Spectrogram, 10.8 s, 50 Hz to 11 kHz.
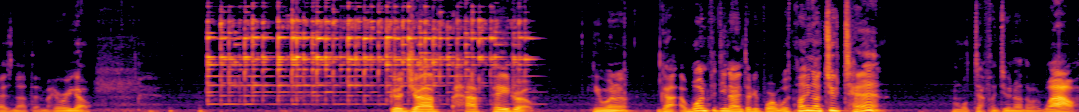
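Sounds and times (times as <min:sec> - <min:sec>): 
speech: 0:00.0 - 0:01.3, 0:03.9 - 0:08.9, 0:09.5 - 0:10.7
bright metallic bell rung in celebration: 0:02.1 - 0:05.5.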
